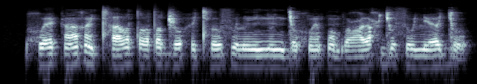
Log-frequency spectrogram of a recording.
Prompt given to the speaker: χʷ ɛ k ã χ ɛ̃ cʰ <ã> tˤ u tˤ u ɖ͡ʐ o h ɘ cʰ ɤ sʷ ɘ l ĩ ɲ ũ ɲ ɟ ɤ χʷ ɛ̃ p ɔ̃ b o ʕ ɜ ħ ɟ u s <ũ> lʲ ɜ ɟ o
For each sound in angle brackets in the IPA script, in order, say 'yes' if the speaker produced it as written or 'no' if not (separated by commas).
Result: no, no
